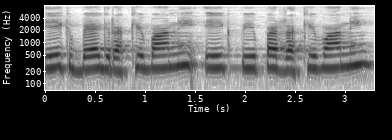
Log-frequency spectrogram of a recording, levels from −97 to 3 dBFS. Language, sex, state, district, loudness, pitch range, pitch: Bhojpuri, female, Bihar, East Champaran, -21 LUFS, 240-250 Hz, 245 Hz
